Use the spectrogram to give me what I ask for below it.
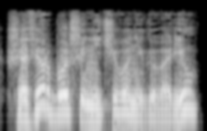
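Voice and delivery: plain reading voice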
